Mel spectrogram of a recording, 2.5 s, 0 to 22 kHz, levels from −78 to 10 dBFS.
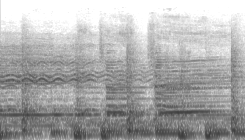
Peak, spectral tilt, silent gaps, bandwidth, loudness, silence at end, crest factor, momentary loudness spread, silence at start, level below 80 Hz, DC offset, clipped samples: -2 dBFS; -5.5 dB/octave; none; 15 kHz; -15 LUFS; 0 s; 14 dB; 3 LU; 0 s; -28 dBFS; under 0.1%; under 0.1%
